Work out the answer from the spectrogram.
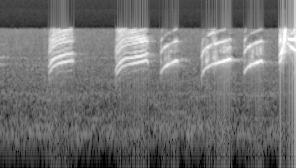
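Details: Goldfinch of the parva subspecies, in moult, at El Bordj: six brief, bright, harmonic notes, several rising or slurred, spaced irregularly over three seconds against a quiet background.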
